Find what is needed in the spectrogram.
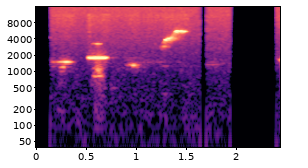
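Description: Faint bird chirps: a few short, high notes and one quick rising whistle about a second and a half in.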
